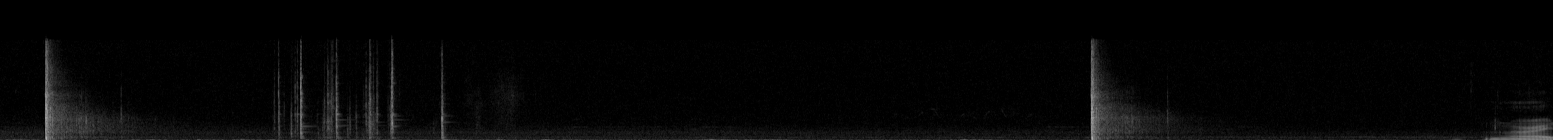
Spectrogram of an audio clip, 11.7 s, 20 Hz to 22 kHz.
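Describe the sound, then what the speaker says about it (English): Rimfire rifle shots from a Bergara B14R and a CZ 457, fired at paper targets from a bench: two sharp, isolated cracks several seconds apart, with faint clicks and quiet handling noises between them. "we're going to shoot a couple real quick on paper"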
